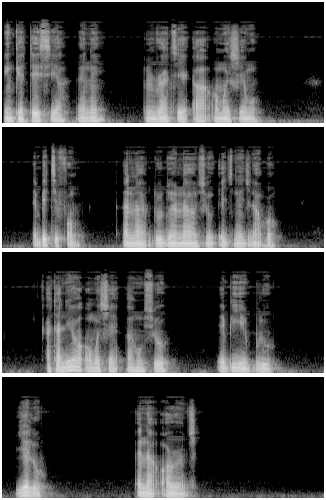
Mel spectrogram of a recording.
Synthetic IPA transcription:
ŋ̩˨kʰɛ˨tʰe˦si˦a˨˦nɪ̃˦ | m̩˨bɾa˨˦tʰɪ˨ɛ̰˨ʔa̰˦ɔ̰˦mʊ̃˨ɕi˦ɛ˦mũ˨ | ɛ̰˨bi˦tʰi˨fɔ̰̃˨m | ɛ˦nã˨du˦dʊ̃˦nã˦n̩˦sʊ˦ʔæ˦d͡ʑi˦nã˦˨d͡ʑi˨nã̰˨hɔ̰˦ | a˨tʰa̰˨dɪ˦ɛ˦ɔ˦ʔɔ˦mʊ̃˦ɕɛ˦a˦ɦʊ̃˦su˦o˦ | æ˦bi˦jɛ˨blu˦ | jɛ˦lo˨ | ɛ˦nã̰˨ʔɔ̰˦ɾɪ̃˨nd͡ʒ

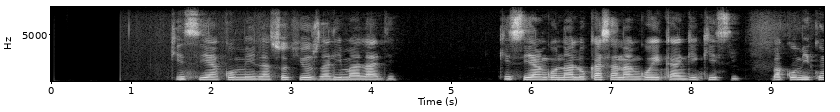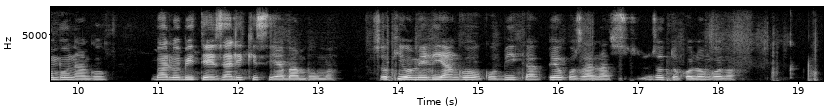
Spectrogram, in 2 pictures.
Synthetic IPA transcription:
ki˦si˨ja˨ko˨me˨la˨sɔ˦ki˦o˨za˨li˦ma˨la˦di˨ | ki˦si˨ja˨ŋɡo˦na˨lo˨ka˦sa˦n˨a˨ŋɡo˦e˨ka˨ŋɡi˦ki˦si˨ | ba˨ko˨mi˦ko˦mbo˦n˨a˨ŋɡo˦ | ba˨lo˨bi˦te˨e˨za˨li˦ki˦si˨ja˨ba˨mbo˨ma˨ | sɔ˦ki˦o˨me˨li˦ja˨ŋɡo˦o˨ko˨bi˦ka˨pe˦o˨ko˨za˨na˨ | nzo˦to˨ko˨lɔ˦ŋɡɔ˦nɔ˦

